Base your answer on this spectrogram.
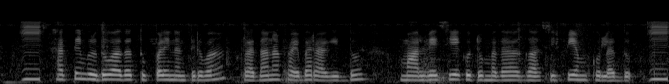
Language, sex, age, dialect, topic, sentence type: Kannada, female, 25-30, Central, agriculture, statement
